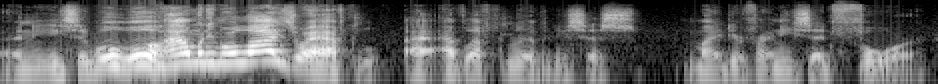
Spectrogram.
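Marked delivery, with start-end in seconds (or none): 0.5-2.7 eager ascetic. Acted. Ascetic voiced in a parable. 3.4-4.6 quiet, solemn answer. Acted. Wise man gives the answer.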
